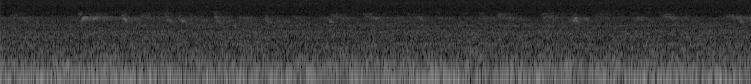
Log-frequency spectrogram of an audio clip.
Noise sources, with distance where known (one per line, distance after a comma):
background noise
